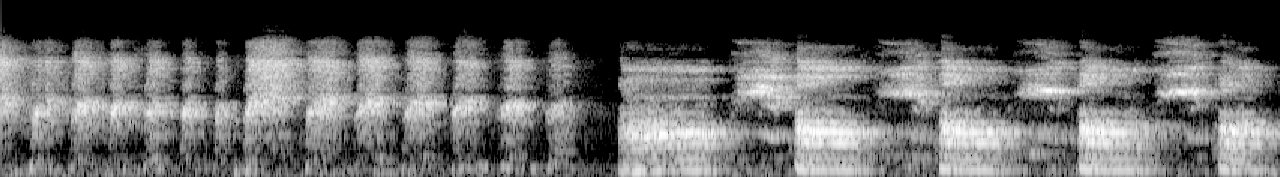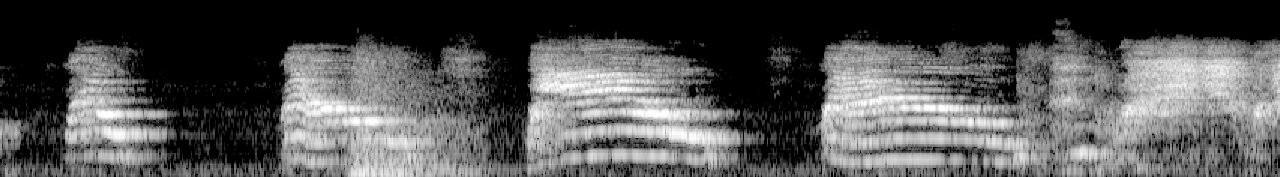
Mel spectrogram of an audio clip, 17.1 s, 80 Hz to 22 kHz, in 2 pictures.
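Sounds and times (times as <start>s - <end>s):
cat meowing: 9.0s - 9.6s, 10.4s - 11.4s, 12.0s - 13.4s, 14.0s - 15.4s.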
